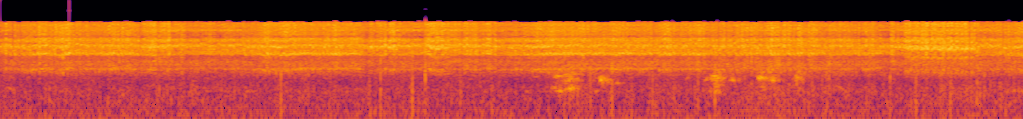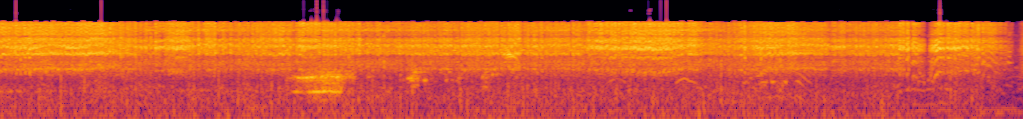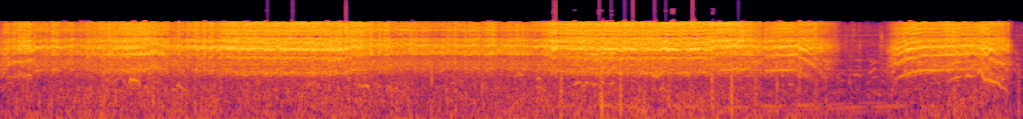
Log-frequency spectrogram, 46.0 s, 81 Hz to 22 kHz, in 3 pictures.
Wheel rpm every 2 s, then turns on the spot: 220, 230, 230, 230, 230, 230, 230, 220, 220, 230, 230, 230, 220, 220, 180, 130, 210, 210, 230, 220, 220, 100, 140.
none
